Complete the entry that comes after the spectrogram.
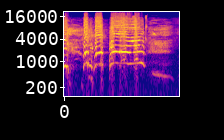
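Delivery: loud, high scornful cackle; scornful laugh. Acted. Rival laughs before threatening.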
